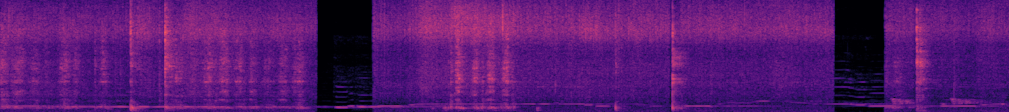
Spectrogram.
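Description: Egg frying with onion and tomato in a karahi, a steady sizzle with a metal spatula scraping and tapping the pan as it is stirred. The sound drops out briefly twice.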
